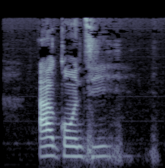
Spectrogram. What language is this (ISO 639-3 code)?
ajg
